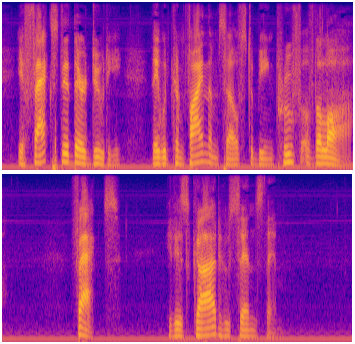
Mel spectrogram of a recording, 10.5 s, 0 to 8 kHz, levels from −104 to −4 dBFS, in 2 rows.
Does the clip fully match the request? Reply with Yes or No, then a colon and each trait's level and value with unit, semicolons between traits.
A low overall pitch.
Yes: low, 110 Hz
